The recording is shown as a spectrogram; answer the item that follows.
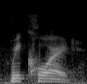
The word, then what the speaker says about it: record: fear uh and then this one is a verb we talk about stress record record so stress is on the second syllable occur occur and then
